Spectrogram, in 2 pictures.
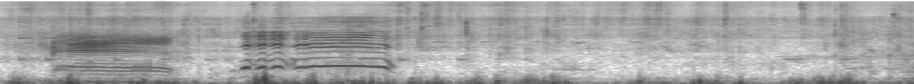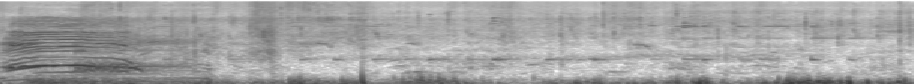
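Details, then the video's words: Goats grazing with sheep in farm fields during mating time; two wavering, harmonic bleats near the start and a louder quavering bleat around six seconds, over steady low rumbling and trampling noise. "Sheep Goats grazing and mating in fields | Goats mating video"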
